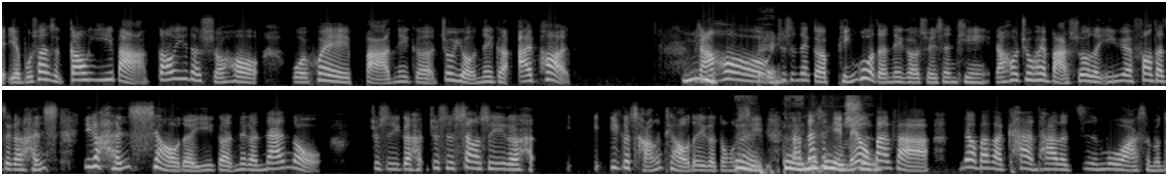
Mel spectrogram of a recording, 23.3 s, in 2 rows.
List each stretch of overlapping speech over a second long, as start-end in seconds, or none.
18.9-20.4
